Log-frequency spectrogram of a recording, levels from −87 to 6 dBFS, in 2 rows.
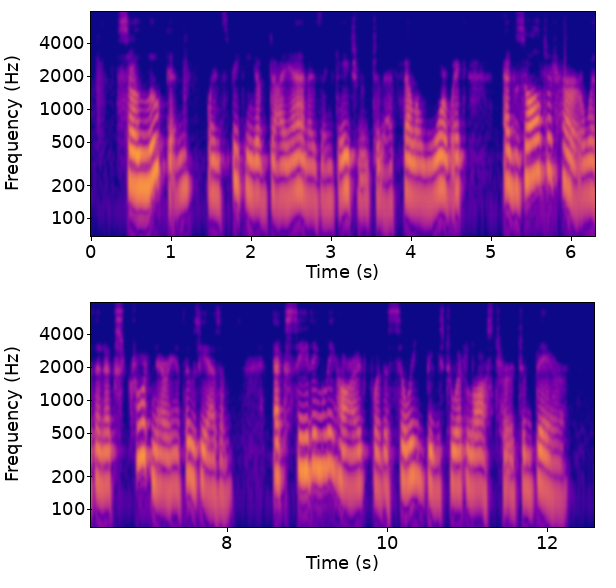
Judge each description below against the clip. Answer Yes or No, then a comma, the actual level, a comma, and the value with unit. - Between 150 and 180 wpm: No, average, 140 wpm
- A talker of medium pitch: Yes, medium, 170 Hz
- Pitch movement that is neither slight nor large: Yes, average, 3.6 semitones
